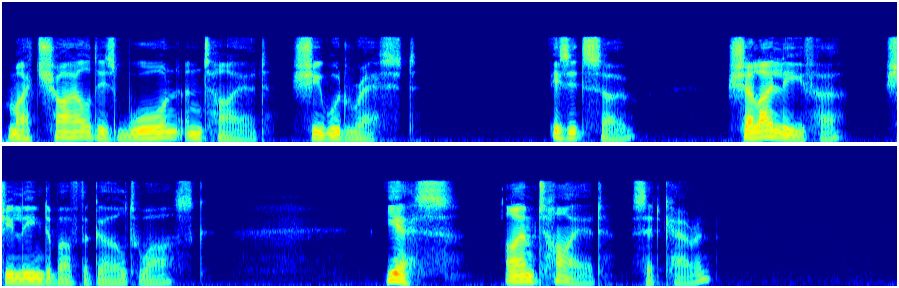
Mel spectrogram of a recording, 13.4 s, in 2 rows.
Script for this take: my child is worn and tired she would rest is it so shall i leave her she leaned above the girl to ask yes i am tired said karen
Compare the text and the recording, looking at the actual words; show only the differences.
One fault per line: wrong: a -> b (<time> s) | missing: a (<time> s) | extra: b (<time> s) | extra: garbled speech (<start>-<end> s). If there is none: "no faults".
no faults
